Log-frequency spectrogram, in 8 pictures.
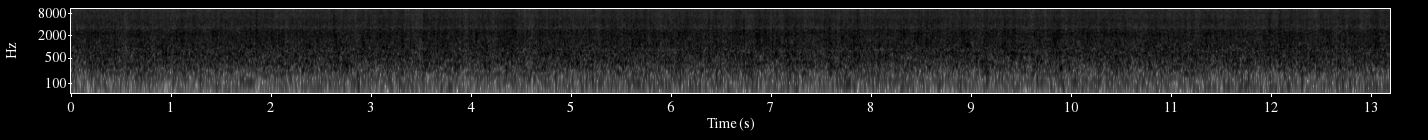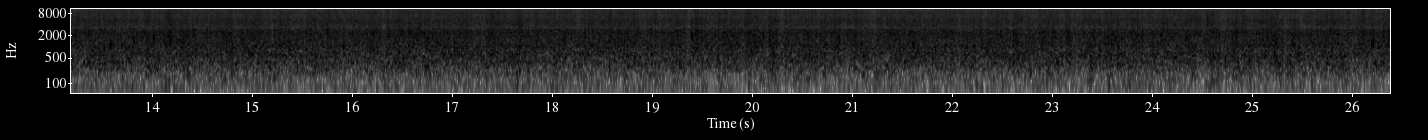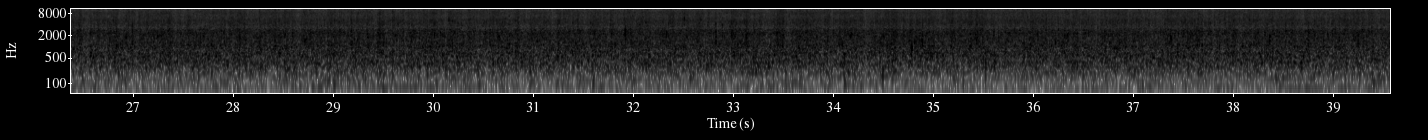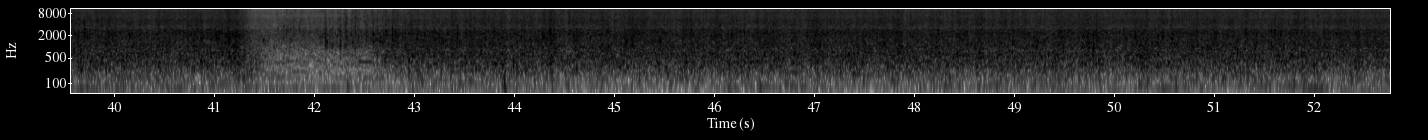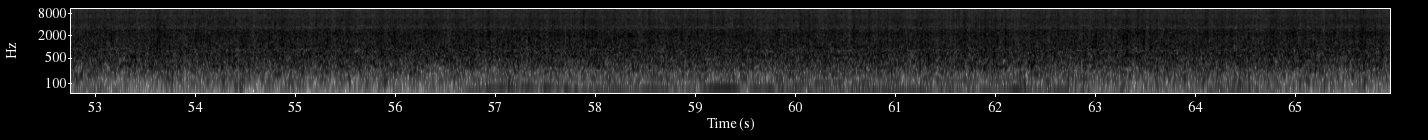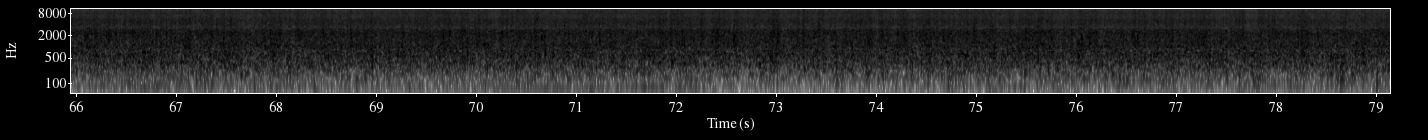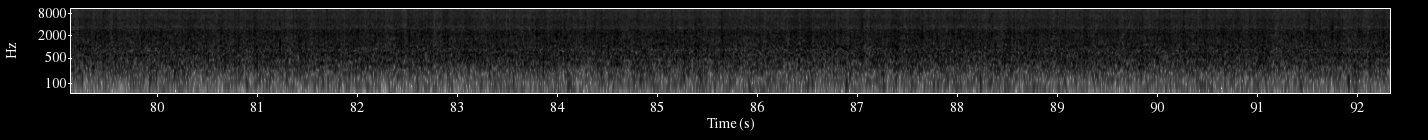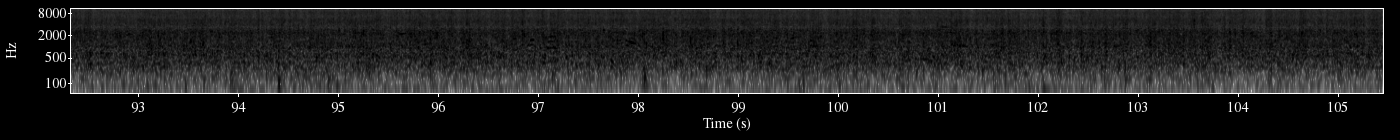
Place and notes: Fontaine Square Marcel-Rajman - Rue de la Roquette
Square Marcel-Rajman, fontaine à 3 étages, square de la Roquette - Paris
